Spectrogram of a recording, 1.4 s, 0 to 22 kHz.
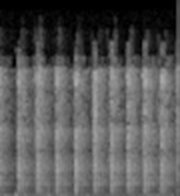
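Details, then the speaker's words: Nu Tek ShockPhysio Basic SW3200 radial shockwave therapy device firing in sweep mode from level 3 to 12: sharp, regular clicking pulses, about nine in just over a second, gradually speeding up and rising in intensity. "it gradually speeds up and the intensity slowly increases. This is our sweep mode for everyday use."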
